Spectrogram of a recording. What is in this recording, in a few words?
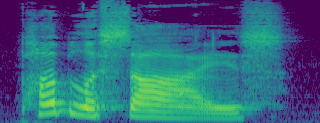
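"publicize", English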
